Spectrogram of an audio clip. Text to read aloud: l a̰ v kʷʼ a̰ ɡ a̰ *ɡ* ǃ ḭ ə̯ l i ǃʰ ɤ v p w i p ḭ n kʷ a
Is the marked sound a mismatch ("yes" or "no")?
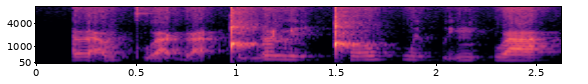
yes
